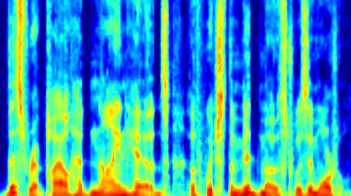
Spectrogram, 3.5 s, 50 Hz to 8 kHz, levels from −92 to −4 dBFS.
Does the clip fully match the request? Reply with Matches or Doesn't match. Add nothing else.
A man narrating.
Matches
